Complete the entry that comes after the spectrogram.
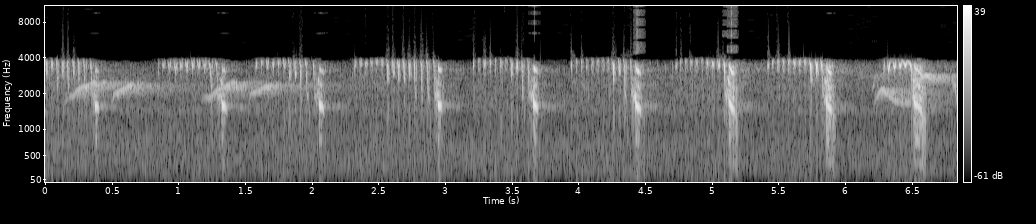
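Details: Lesser spotted eagle calling in the morning in Estonia on 09.06.2011 gives a run of sharp, yelping notes that drop in pitch, about one every second, with no other clear sounds.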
